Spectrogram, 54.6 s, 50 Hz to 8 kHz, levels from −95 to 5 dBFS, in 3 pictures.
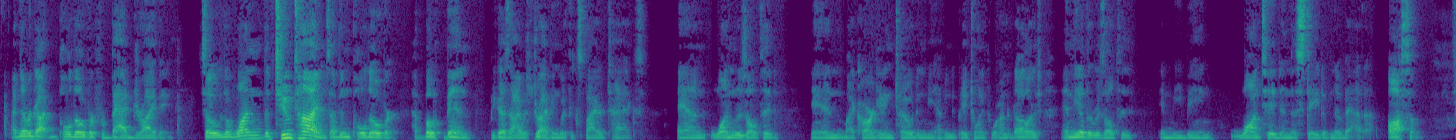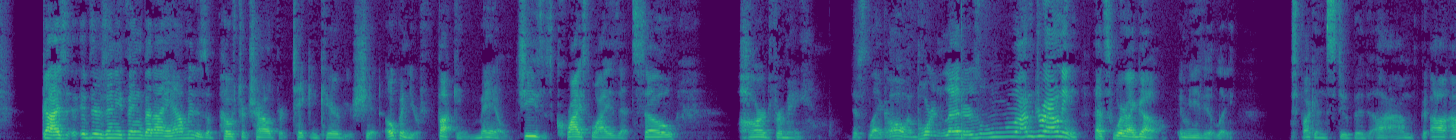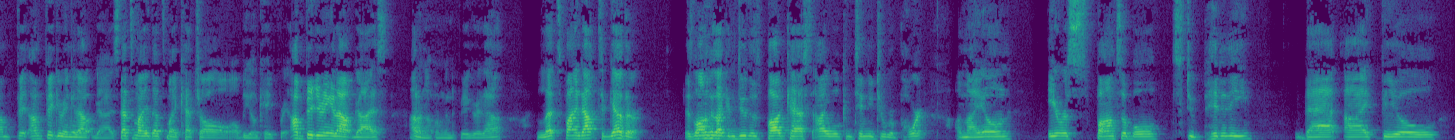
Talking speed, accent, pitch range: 180 wpm, American, 105-150 Hz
